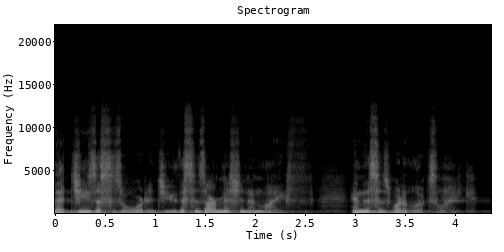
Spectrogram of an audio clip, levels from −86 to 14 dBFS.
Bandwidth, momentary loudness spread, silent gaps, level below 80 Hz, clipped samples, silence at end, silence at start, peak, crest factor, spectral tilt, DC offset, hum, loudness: 12 kHz; 18 LU; none; -62 dBFS; under 0.1%; 0.15 s; 0 s; -20 dBFS; 16 dB; -5.5 dB/octave; under 0.1%; none; -36 LUFS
